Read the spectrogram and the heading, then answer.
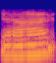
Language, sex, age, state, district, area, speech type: Malayalam, female, 60+, Kerala, Malappuram, rural, conversation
